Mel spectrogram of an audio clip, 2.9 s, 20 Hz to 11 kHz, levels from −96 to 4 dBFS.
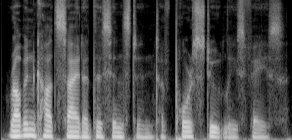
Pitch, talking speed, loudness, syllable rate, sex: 105 Hz, 205 wpm, -19 LUFS, 5.2 syllables/s, male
